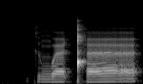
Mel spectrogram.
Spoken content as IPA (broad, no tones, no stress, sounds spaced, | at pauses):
k ɪ ŋʷ æː ǃʰ æː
